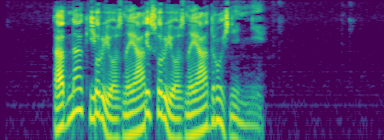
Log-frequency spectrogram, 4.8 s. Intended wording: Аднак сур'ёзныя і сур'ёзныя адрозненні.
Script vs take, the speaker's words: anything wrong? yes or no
no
